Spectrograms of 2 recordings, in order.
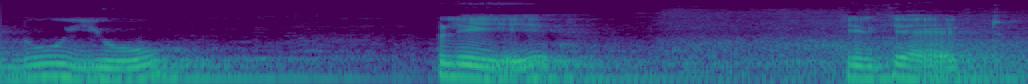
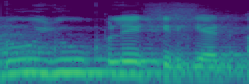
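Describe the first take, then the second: First: Each word alone with long pauses; teacher dictating word by word; word by word dictation. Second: Slow, whole question read in one go; teacher reading a question; slow example question. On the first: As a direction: dictate it so they can write. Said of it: "teacher dictates question word by word". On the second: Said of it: "teacher reads example question". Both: Shown as a demonstration.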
